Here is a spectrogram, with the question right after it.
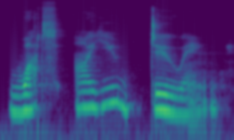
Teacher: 5 syllables, and the first and fourth syllable are stressed. Sometimes it helps to hum the stress pattern so that you become a bit more familiar with it.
